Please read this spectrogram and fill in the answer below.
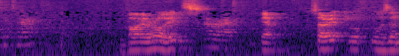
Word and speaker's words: viroids: How do you pronounce it, sir? Viroids.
